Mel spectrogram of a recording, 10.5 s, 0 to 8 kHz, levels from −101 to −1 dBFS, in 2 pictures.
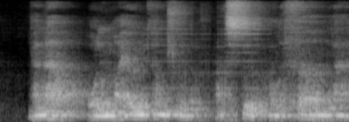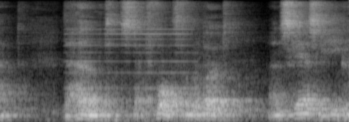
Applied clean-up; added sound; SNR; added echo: neural separator model SepFormer DNS4.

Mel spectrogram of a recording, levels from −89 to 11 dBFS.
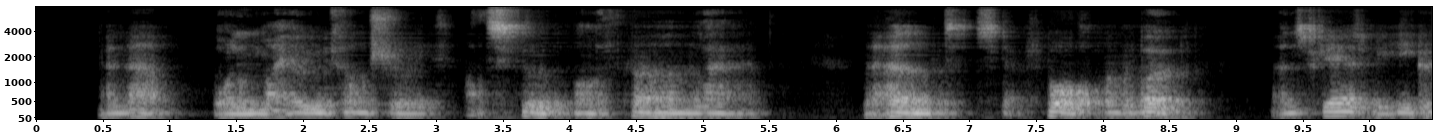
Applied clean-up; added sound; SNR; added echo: neural mask model DeepFilterNet 3.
